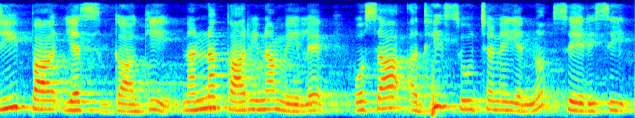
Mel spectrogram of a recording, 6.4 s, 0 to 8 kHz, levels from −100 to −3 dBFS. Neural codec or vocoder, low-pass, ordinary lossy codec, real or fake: autoencoder, 48 kHz, 128 numbers a frame, DAC-VAE, trained on Japanese speech; 7.2 kHz; none; fake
